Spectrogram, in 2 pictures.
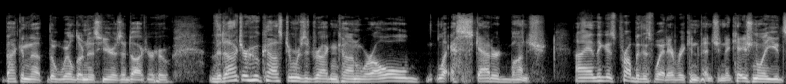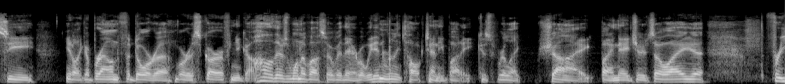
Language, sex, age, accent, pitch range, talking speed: English, male, 40-59, American, 110-150 Hz, 265 wpm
